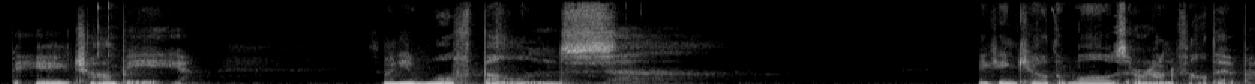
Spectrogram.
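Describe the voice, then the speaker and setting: A woman hosting an ASMR game playthrough in a breathy whisper, narrating and reading dialogue aloud close to the microphone. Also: mid-range voice, fairly even intonation, slow, pauses often. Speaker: ASMR gaming host.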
